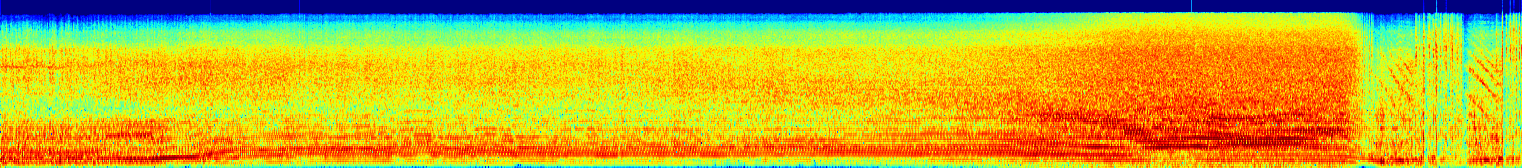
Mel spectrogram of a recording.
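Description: Mini rod pulling tractor's engine revving up as it launches, then running hard and steady at high revs down the track, growing louder near the end of the pull. The engine sound stops abruptly about thirteen seconds in, followed by scattered crackles.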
